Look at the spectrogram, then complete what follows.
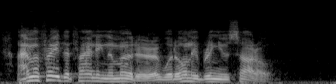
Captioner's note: none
